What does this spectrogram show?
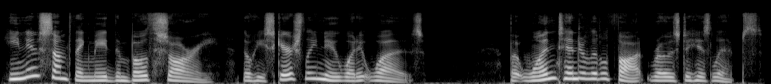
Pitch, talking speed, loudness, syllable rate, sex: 195 Hz, 180 wpm, -17 LUFS, 4.7 syllables/s, female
